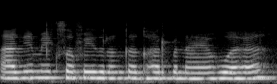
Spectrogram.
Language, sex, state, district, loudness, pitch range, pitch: Hindi, female, Jharkhand, Garhwa, -13 LUFS, 280-300 Hz, 285 Hz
